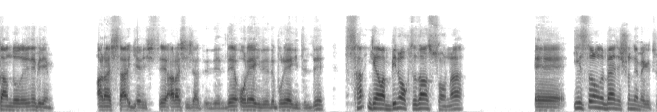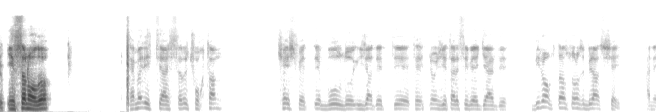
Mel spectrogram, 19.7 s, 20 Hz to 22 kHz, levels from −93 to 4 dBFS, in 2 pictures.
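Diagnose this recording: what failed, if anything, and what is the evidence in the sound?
From 11.77 s to the end, the speech collapses by about 30 dB to a faint residue rather than silence. This is likely one channel inverted, perhaps a reversed wire pair, cancelling the centred voice in mono. Unlike a dropout, the difference signal persists.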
